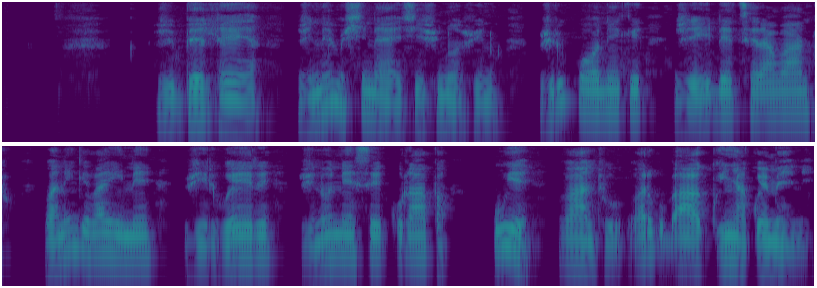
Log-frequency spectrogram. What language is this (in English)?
Ndau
